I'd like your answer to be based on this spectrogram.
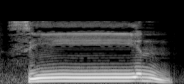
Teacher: نطقت سين مكسورة، بعدها ياء ساكنة، بعدها نون ساكنة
